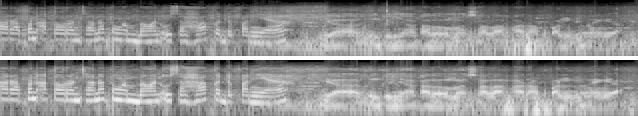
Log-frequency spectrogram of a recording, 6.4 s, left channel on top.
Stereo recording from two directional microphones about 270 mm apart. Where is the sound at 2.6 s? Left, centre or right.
Centre.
